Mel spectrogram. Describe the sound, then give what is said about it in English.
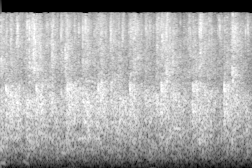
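Steady applause from an audience, a dense rush of many hands clapping at an even, sustained loudness throughout, with no voices standing out above it, in response to the statement that President Obama is one of the greats. “Yes, if he clap had for that, please.”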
